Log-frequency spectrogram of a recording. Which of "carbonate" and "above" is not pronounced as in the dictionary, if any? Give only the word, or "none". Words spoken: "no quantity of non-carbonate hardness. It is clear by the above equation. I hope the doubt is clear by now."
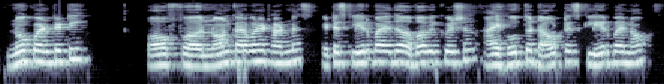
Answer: none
